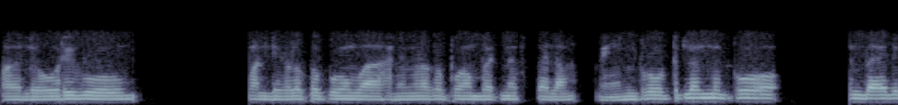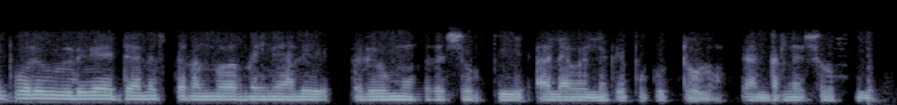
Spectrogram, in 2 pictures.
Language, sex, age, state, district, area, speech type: Malayalam, male, 30-45, Kerala, Malappuram, rural, conversation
